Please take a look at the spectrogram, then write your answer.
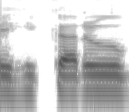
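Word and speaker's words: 光: ভার্বের মূল স্টিম এটা চাইনিজ উচ্চারণ হচ্ছে কৌ চাইনিজ উচ্চারণ হচ্ছে কৌ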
